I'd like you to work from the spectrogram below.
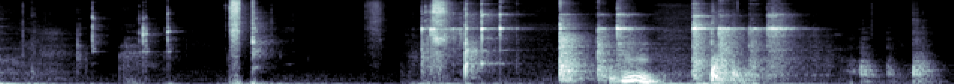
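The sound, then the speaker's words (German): A beer bottle cap being knocked off against a table edge: several sharp knocks and scrapes with bright glassy clinks and a brief metallic ring, followed by a quick clatter. Someone murmurs once. “Du hast die Tischkanten genommen, oder?”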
